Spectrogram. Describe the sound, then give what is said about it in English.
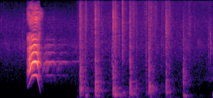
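A brief whining tone is followed by about seven loud, heavy knocks on Paul's wooden door, which was never locked, struck by a woman in a steady, insistent rhythm. “She knocked loudly on Paul's door, which was never locked.”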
